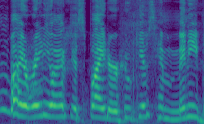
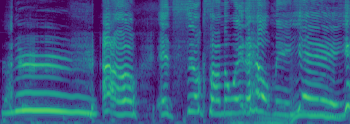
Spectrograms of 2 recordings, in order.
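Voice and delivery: higher, laughing hammed-up hero cheer; goofy cartoon hero; 6 semitones higher, much slower than usual. Mocking Spider-Man cameos, high laughing cheer. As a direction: play a giddy kid hero.

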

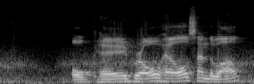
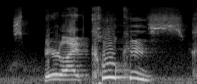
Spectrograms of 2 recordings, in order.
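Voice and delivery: high, slow, savoured announcement; gleeful; 11 semitones higher, 5 dB louder, much slower than usual. Real, not acted. Streamer reads out the cookie name, high and slow with glee. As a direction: savour each word like a treat.

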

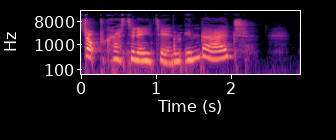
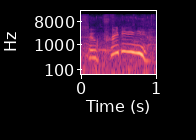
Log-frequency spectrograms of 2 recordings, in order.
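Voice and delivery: gushing; 11 semitones higher, slower than usual. Real, not acted. Admiring a look-alike stranger.

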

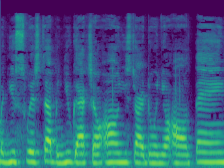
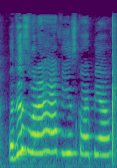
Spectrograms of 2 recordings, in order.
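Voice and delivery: overwrought sign-off; 11 semitones higher, 6 dB louder, faster than usual. Real, not acted. Emotional sign-off after venting.

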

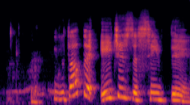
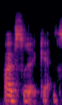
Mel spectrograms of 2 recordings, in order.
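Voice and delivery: breathy hushed aside; whispered aside; 5 semitones lower, 10 dB quieter, faster than usual. Real, not acted.

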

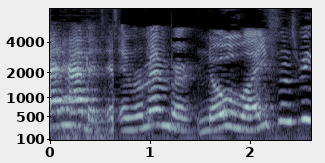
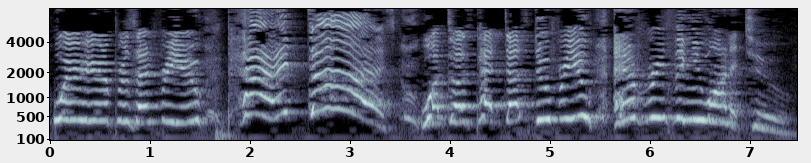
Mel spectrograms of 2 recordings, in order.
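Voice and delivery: hammy TV infomercial host; hard sell ad; 6 semitones higher, 4 dB louder than usual. Acted. Mock infomercial hosts open.

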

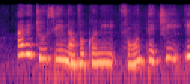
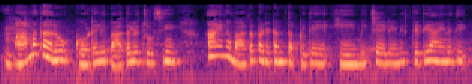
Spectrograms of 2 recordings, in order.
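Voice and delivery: usual speaking voice

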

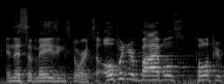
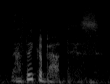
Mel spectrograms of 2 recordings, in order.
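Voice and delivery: near-whisper, much softer; hushed, confidential prompt; hushed aside; 2 semitones lower, 12 dB quieter than usual. Real, not acted. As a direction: drop to a whisper to draw them in. Preacher hushes to draw listeners in.

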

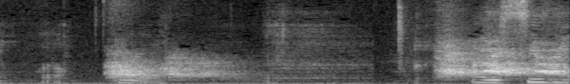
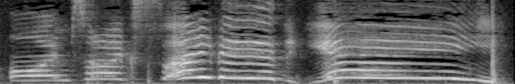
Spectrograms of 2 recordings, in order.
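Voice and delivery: high excited cheer; excited squeal; 12 semitones higher, slower than usual. Acted. Thrilled to go trick or treating.

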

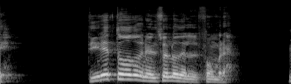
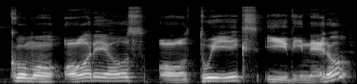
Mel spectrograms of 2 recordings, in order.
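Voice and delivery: slow, deliberate; 5 semitones lower, much slower than usual. Acted. Deadpan list of wanted gifts.

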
